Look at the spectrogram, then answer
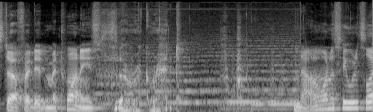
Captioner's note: emotional music; sobs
